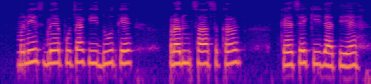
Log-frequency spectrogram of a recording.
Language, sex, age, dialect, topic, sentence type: Hindi, male, 18-24, Marwari Dhudhari, agriculture, statement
